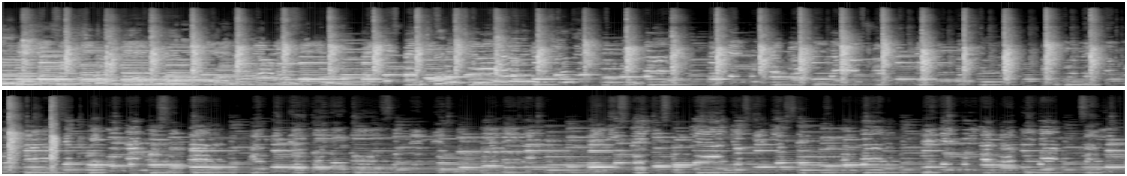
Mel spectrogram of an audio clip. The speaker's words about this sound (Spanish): Vamos a cantarles un feliz, feliz cumpleaños a todos los cumpleañeros. Y con eso vamos a terminar.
